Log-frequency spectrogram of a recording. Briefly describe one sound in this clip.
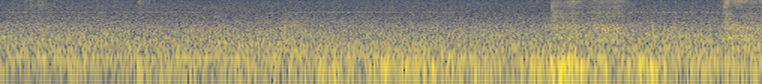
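Dry straw rustles and crackles as young chimpanzees roll and tumble on the ground.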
